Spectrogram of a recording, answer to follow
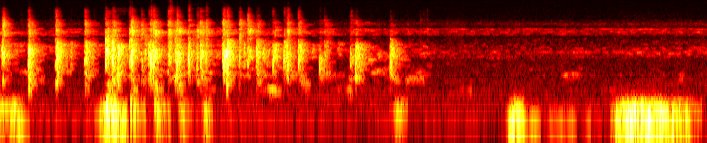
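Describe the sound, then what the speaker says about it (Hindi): Applause from an audience welcoming a guest at a Hariyali festival gathering, a brief burst of scattered, close claps that fades out, followed by a few isolated low thumps. "एक बार जोरदार तालियों से स्वागत किया जाए मैम का।"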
